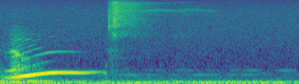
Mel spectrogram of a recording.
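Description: A woman's voice drawing out a word with a rising pitch that levels off and holds, followed by a brief breathy hiss.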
